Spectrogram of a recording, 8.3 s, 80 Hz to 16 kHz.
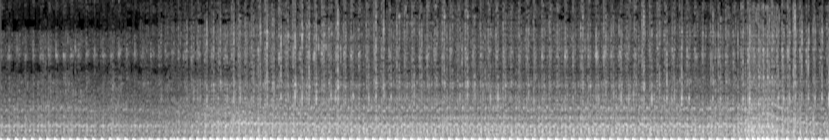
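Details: Low-mileage Jawa 42 with bend pipes running straight from engine to exhaust: steady idle with loud rapid mechanical clatter over the exhaust beat; major engine noise, cause unknown, said to affect more than one bike.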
